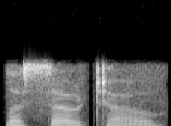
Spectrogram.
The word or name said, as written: Lesotho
